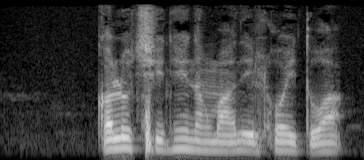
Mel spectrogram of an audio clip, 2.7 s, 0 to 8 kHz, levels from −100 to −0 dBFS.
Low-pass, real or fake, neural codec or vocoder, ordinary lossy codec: 7.2 kHz; real; none; MP3, 64 kbps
